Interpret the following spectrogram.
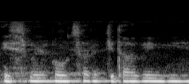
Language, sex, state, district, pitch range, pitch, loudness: Hindi, male, Arunachal Pradesh, Lower Dibang Valley, 140-145 Hz, 145 Hz, -13 LUFS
